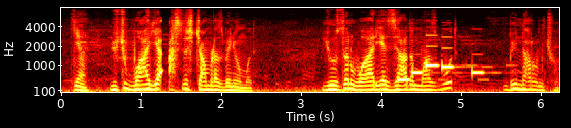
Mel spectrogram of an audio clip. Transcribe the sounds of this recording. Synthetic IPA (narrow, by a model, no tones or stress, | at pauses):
kiaːjut͡ʃʰuʋaːɾjaʔɐslist͡ʃɐmɽɐzbɐnʲomɨd̪ | joːzɐnʋaːɾijazʲjaːd̪ɐmɐzbuːt̪ | binɐɾumt͡ʃʰu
